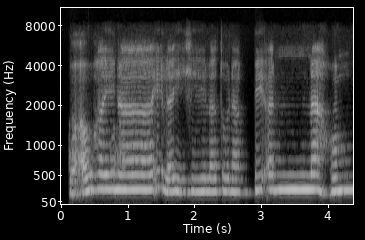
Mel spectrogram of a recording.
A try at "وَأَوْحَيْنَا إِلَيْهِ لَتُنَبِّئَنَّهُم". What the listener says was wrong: Di kata ilaihinya tadi kedengaran agak panjang ya. Wa auhayna ilaihi latunabbi'an. Jadi jangan ilaihi latu.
